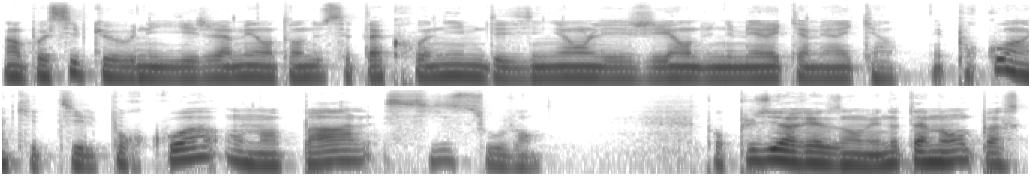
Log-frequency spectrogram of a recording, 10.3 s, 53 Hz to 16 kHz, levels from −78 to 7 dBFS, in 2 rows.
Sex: male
